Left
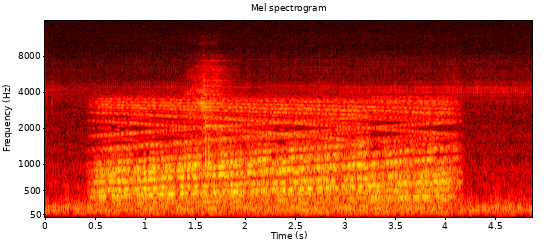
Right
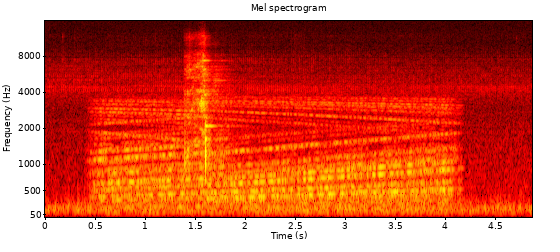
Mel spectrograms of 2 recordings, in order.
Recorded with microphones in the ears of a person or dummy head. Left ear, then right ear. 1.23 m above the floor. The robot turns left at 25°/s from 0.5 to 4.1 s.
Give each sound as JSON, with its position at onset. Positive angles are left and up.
{"t": 1.4, "sound": "a clink", "side_deg": -60, "distance_m": 2.0}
